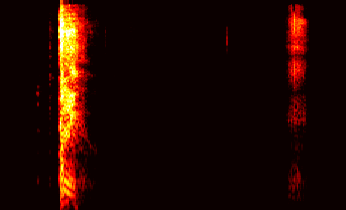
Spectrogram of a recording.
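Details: Female sneezing, in a recording that also has coughs and nose blowing toward the end: one sharp, explosive sneeze, then a softer sneeze about three seconds later.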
